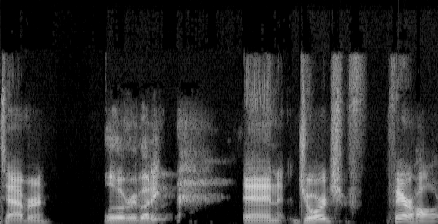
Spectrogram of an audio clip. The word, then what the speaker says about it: Fairhall: And George Fairhall, right? I should ask for pronunciation first.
